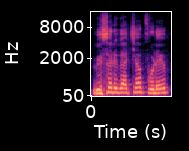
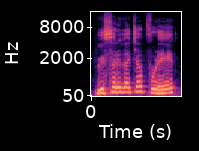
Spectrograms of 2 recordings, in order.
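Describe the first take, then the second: No difference in how they are said.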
